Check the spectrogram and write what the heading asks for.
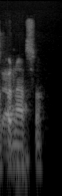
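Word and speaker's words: Epenesa: The Bills, you know, you called it, the defensive end from Iowa, A.J. Epinesa. Is that how you say it? – Yep, I believe so. – Epinesa.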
